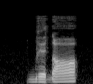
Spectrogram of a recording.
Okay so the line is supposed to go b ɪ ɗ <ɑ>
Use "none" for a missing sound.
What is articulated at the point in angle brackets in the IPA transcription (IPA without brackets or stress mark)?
ɑ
